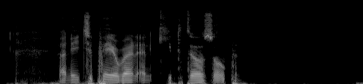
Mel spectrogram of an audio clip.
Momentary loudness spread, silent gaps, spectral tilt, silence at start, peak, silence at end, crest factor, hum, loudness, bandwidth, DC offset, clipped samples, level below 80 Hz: 13 LU; 2.88-2.92 s; -4.5 dB/octave; 0.15 s; -16 dBFS; 0 s; 20 dB; none; -34 LUFS; 13.5 kHz; under 0.1%; under 0.1%; -46 dBFS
